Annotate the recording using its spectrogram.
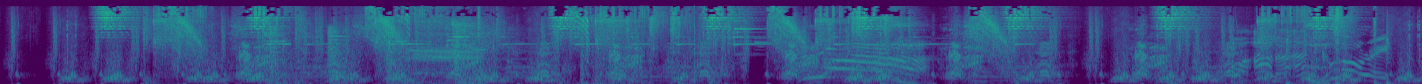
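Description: Weapons clash and clank in a fight.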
